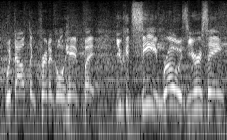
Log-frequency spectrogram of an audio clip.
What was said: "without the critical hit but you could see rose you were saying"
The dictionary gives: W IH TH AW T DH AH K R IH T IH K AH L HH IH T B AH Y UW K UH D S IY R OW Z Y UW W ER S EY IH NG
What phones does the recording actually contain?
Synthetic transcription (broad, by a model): W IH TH AW T DH AH K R IH T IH K L HH IH T B AH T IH K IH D S IY R OW Z Y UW W ER S EY IH NG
